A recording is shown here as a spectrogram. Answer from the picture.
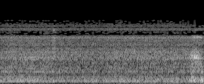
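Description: Steady background hiss with a faint low hum, even throughout, in a pause of amplified speech.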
